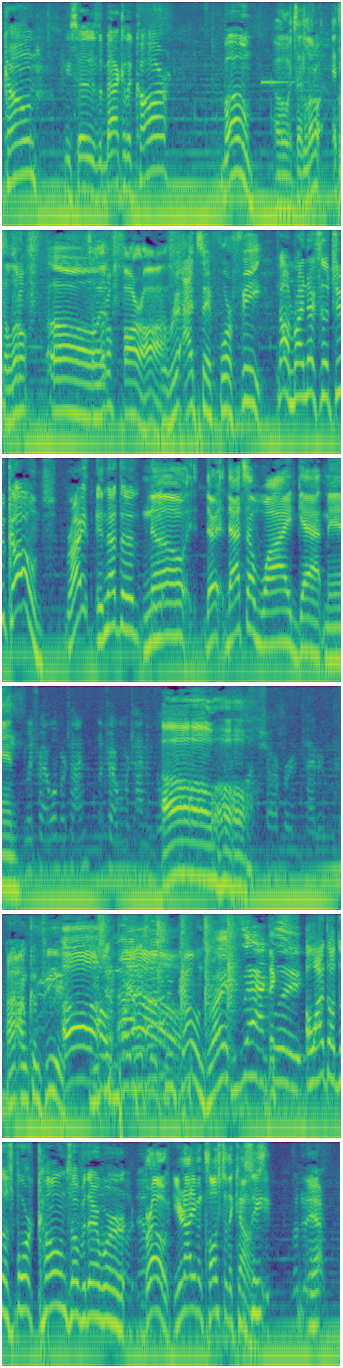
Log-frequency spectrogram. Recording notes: called into the show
